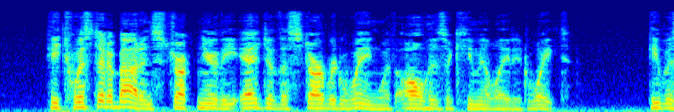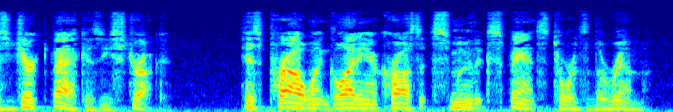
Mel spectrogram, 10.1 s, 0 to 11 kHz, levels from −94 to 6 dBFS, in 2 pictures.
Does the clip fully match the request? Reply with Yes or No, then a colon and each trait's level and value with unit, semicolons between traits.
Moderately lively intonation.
Yes: average, 3.6 semitones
